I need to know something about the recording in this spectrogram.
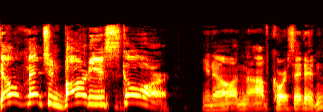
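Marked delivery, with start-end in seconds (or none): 0.0-1.7 very high, screeching southern twang. Recalling being live on air when a voice screamed in their ear: retelling a southern-twang scream. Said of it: "this southern twang screaming in my ear".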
